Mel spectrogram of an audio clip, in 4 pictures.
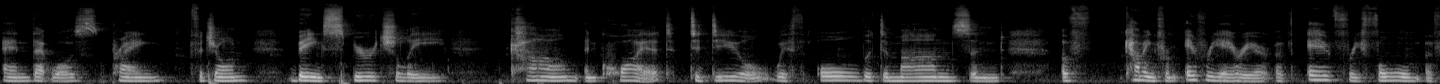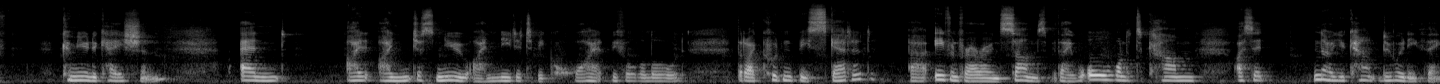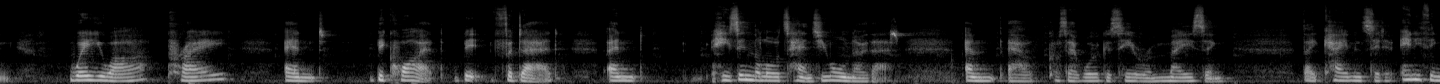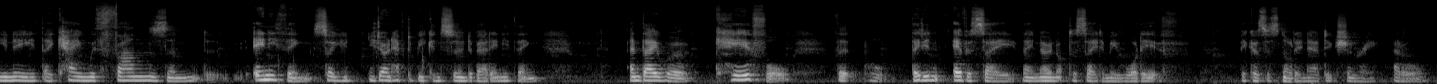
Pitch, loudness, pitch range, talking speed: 170 Hz, -26 LUFS, 160-185 Hz, 150 wpm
